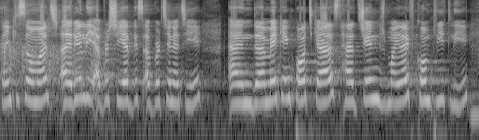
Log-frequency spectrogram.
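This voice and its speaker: Noticeable background noise accompanies a woman speaking at a moderate pace with a Yemeni accent. Her high-pitched voice has monotone, flat intonation. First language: Arabic. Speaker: journalist and podcaster. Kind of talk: panel testimony. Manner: halting.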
